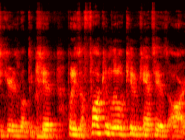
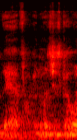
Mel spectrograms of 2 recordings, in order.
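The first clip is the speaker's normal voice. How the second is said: whispering; 14 dB quieter than usual. Retold or imitated. Buddy's hushed signal.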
